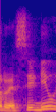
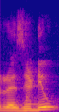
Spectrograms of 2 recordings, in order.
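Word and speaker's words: residue: में लेना होता है, दैट इज कॉल्ड रेसिड्यू या फिर रेजिड्यू, आप जो भी इसको बोलना चाहें, प्रोनाउंसिएशन से कोई फर्क नहीं पड़ता है।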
